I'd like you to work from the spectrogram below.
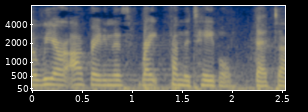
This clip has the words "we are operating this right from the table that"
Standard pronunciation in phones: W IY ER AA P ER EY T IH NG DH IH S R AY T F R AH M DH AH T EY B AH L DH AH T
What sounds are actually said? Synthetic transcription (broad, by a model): W IY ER AA P ER EY T IH NG DH IH S R AY T F R AH M DH AH T EY B AH L DH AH T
